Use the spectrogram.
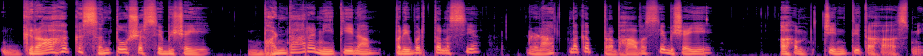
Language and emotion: Sanskrit, fearful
